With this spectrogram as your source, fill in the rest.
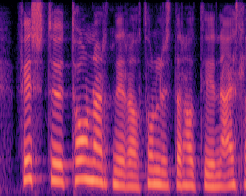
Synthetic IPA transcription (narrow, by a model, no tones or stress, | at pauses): fɪr̥st̪ʏt̪ʰoːwnaɾt̪nɪɾawθʰownlɪst̪aɾ̥ɦaːwt̪ʰiːðɪnaːjst̪l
